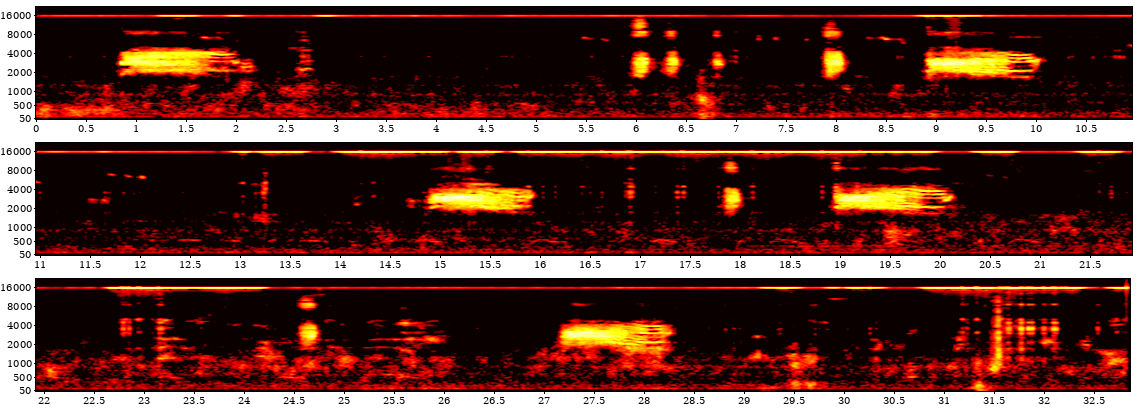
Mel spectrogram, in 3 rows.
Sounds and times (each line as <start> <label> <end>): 0.0 traffic 32.8
0.8 Squirrel Call 3.2
5.5 Squirrel Call 10.2
13.0 Squirrel Call 22.0
22.7 Squirrel Call 26.2
27.2 Squirrel Call 28.4
29.0 Squirrel Call 32.8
